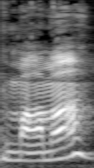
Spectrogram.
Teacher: they'll Babble with this m sound because it's bilabial we're using our lips and babies can see that being made so it's one of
